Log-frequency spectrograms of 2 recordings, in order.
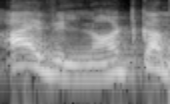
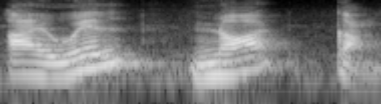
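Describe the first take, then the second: First: Said in the usual way. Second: "I will / not come" with a pause inside; broken into parts. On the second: Shown as a demonstration. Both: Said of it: "अब आगे बोलिए".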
